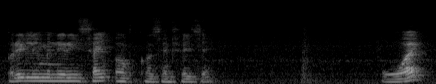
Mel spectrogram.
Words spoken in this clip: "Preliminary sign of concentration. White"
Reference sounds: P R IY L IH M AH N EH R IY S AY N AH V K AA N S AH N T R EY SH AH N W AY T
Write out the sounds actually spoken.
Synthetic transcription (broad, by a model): P R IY L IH M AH N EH R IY S AY N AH F K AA N S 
